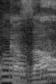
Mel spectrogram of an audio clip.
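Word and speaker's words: казав: Yes, about the letter “v” you said that instead of pronouncing it as [f] at the end, it should be pronounced as [ŭ].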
